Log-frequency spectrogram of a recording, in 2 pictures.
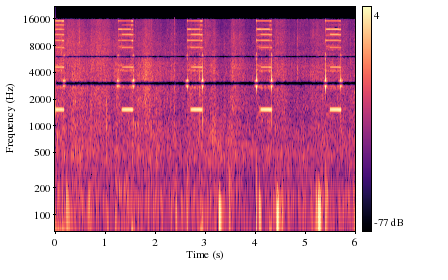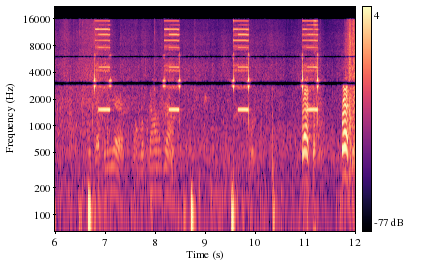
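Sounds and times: short high electronic beeps: 0.0s - 0.3s, 1.2s - 1.6s, 2.6s - 3.0s, 4.0s - 4.4s, 5.4s - 5.8s, 6.8s - 7.2s, 8.2s - 8.6s, 9.5s - 10.0s, 10.9s - 11.4s
faint low thuds: 3.1s - 3.6s, 4.2s - 5.6s.

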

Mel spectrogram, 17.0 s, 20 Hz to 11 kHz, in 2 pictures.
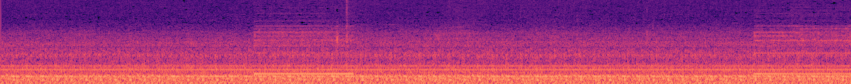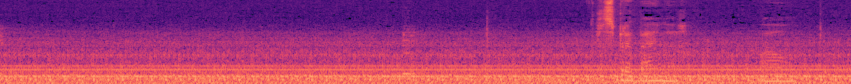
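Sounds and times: steady car interior hum: 0.0s - 17.0s
phone ringback tone beep: 2.6s - 3.5s, 7.5s - 8.6s, 12.5s - 12.8s.

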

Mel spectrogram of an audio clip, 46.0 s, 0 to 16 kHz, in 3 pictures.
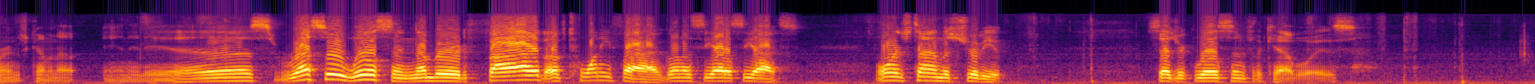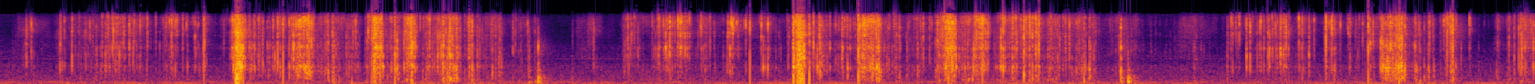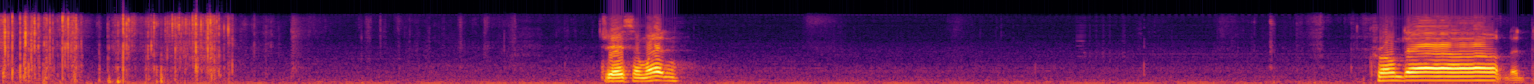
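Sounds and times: wrapper tearing and crinkling: 15.5s - 33.4s.

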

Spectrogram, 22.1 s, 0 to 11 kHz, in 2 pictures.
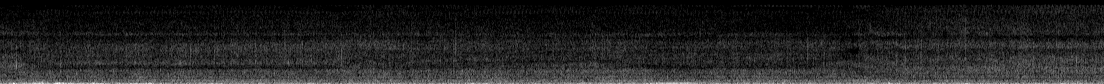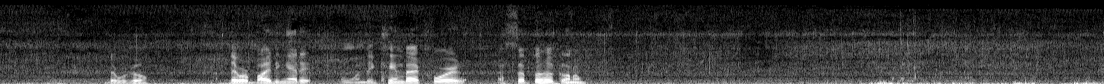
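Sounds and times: wind buffeting microphone: 0.0s - 1.7s, 19.5s - 22.0s.

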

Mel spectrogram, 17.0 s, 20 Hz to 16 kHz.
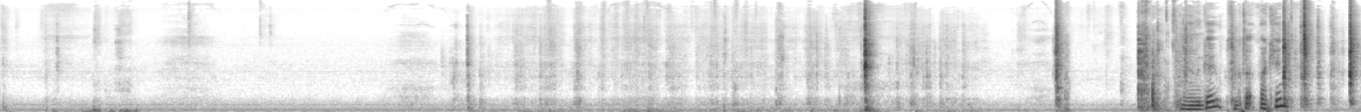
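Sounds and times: small clicks and scrapes: 5.5s - 12.4s.

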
